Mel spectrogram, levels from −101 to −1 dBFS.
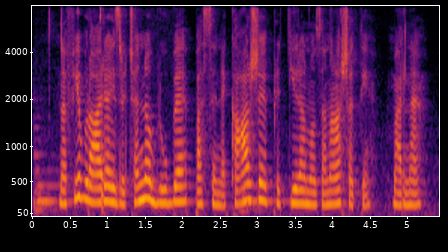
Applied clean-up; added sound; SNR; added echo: none; Bowed string instrument; 19 dB; none.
